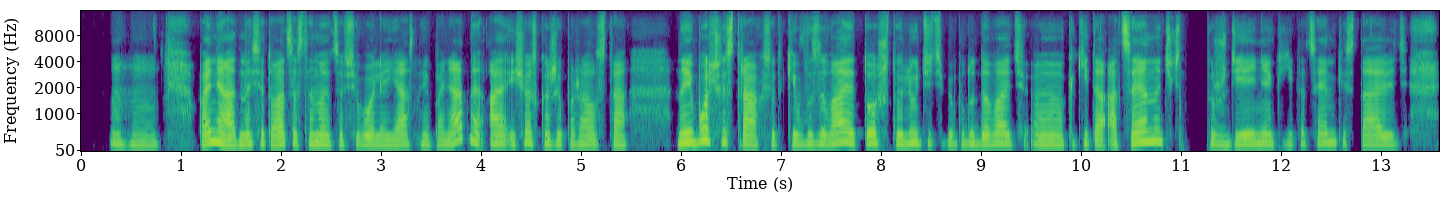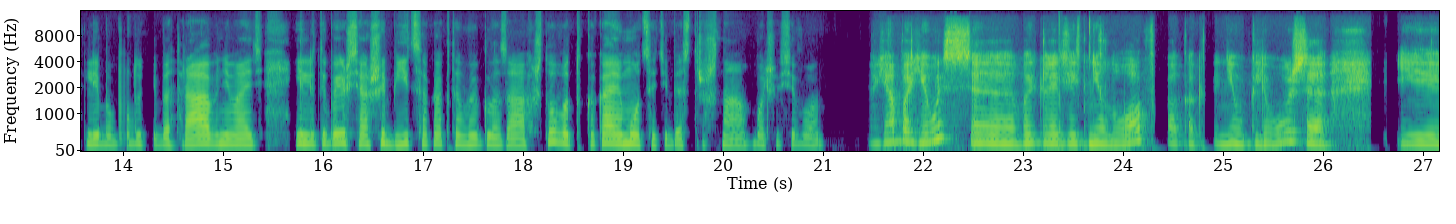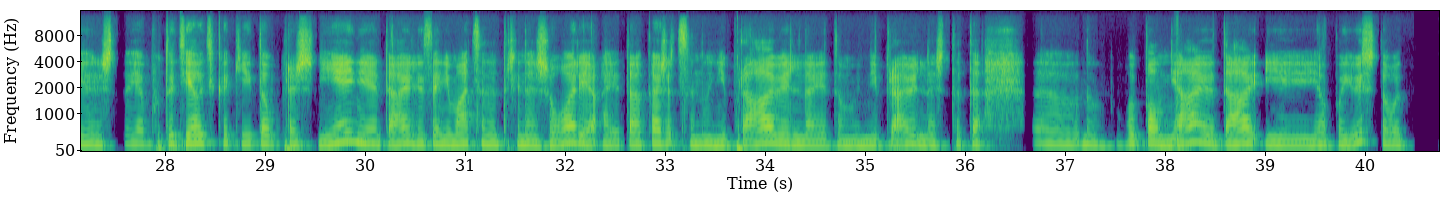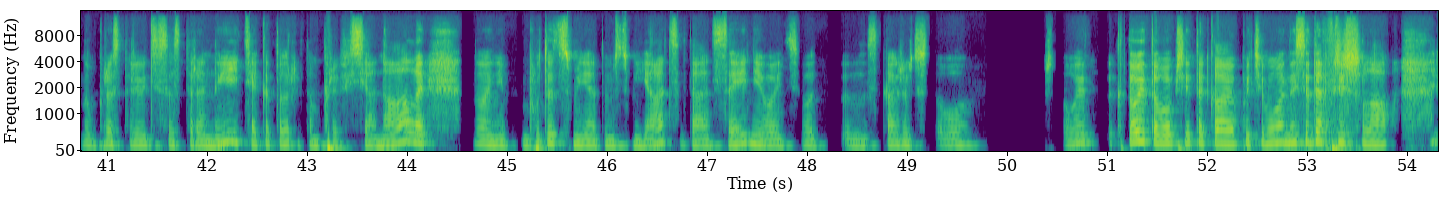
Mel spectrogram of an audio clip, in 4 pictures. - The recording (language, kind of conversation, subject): Russian, advice, Как мне начать заниматься спортом, не боясь осуждения окружающих?
- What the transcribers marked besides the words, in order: tapping; laughing while speaking: "сюда пришла?"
